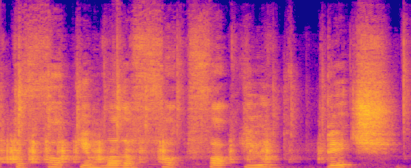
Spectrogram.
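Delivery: high, envious mock curses; jealous cursing. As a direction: spit out envy at the lucky kid.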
